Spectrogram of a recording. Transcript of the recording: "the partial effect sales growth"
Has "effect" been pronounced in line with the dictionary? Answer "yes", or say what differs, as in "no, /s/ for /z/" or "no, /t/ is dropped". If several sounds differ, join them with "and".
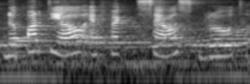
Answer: yes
